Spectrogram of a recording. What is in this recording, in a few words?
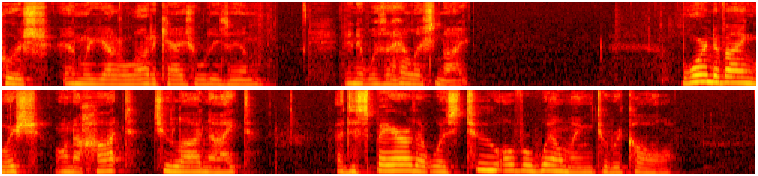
Poem Read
